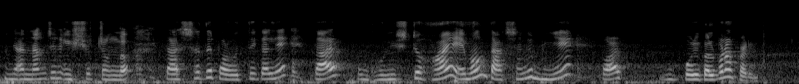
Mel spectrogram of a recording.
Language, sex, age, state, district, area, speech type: Bengali, female, 18-30, West Bengal, Alipurduar, rural, spontaneous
